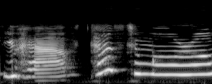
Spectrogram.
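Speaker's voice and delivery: retold announcement. Retelling what was sprung on the student, high mocking call.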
